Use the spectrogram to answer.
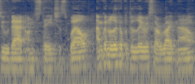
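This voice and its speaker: Noticeable background noise and audible room echo fill the recording. A man with a Dutch accent speaks in a very deep, low pitch. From Netherlands. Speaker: YouTube music reactor. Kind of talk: reaction video commentary. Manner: quiet.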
